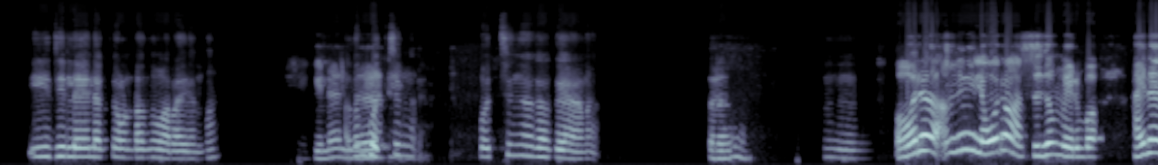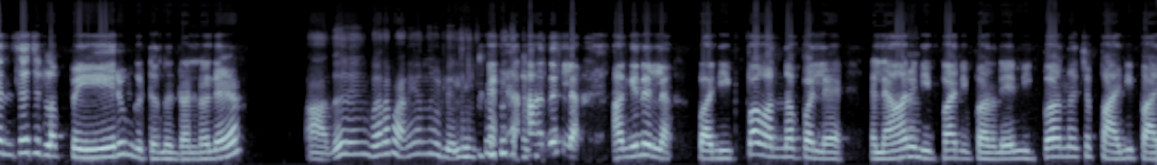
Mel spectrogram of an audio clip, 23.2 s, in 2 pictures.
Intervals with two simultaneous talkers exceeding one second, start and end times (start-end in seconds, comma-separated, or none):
none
